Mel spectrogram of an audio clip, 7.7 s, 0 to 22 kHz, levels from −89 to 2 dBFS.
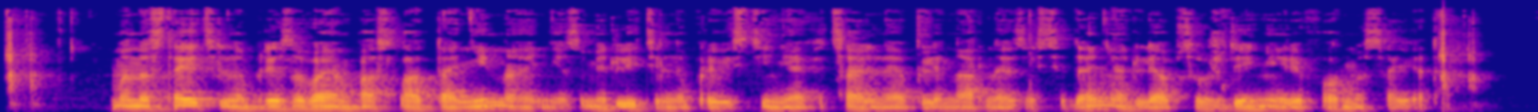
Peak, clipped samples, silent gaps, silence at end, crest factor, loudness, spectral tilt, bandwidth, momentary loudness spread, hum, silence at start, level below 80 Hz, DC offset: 0 dBFS; under 0.1%; none; 0.3 s; 22 dB; -21 LUFS; -5 dB/octave; 16.5 kHz; 8 LU; none; 0.05 s; -60 dBFS; under 0.1%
